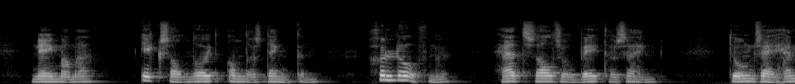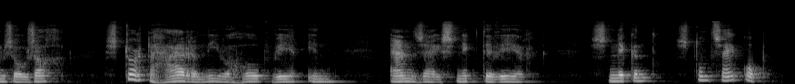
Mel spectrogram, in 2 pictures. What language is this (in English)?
Dutch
